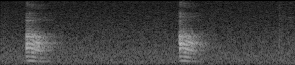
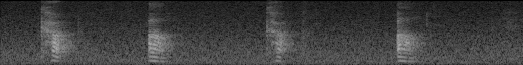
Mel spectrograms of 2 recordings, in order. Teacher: it's a very short sound and also a very relaxed sound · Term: central vowel sounds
